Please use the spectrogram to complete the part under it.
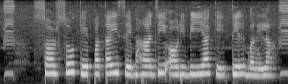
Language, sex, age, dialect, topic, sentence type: Bhojpuri, female, 36-40, Northern, agriculture, statement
